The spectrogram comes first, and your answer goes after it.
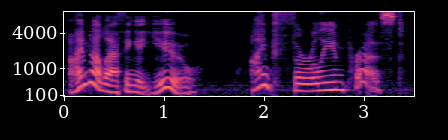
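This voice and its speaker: A woman voicing a confident, teasing gentleman in a historical romance audiobook, with persuasive, formal phrasing. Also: mid-range voice, very animated, unhurried.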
